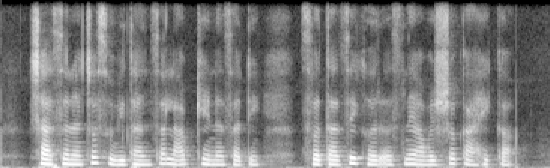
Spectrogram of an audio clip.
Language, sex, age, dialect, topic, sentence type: Marathi, female, 25-30, Northern Konkan, banking, question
